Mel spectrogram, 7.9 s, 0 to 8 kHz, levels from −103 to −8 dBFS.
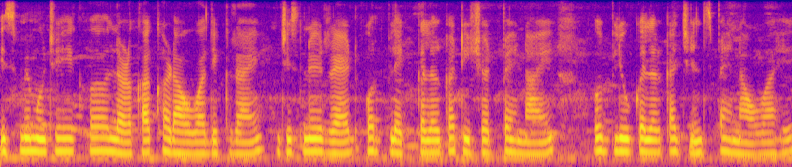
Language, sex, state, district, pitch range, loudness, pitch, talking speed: Hindi, female, Bihar, Madhepura, 170-190 Hz, -17 LUFS, 180 Hz, 195 wpm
